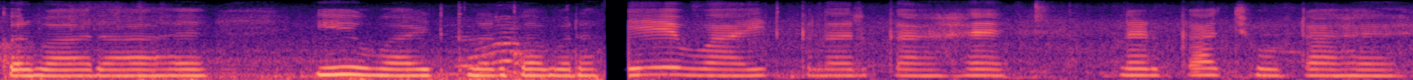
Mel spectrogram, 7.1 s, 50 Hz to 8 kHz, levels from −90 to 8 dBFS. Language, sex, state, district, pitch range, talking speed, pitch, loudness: Hindi, female, Bihar, Kaimur, 225-235 Hz, 135 wpm, 230 Hz, -17 LUFS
